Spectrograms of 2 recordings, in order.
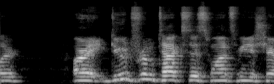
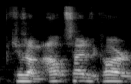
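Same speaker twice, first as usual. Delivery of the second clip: ordinary talk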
